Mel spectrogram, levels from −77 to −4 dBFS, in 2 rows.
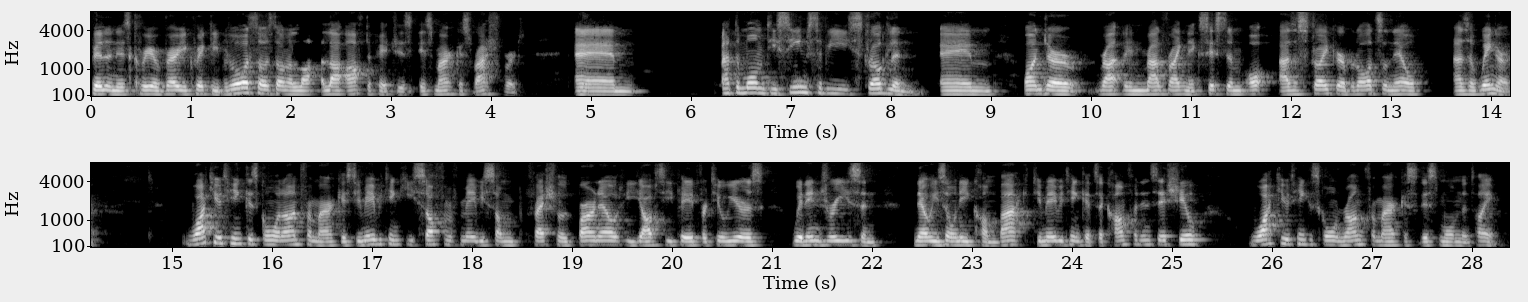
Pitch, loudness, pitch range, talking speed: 140 Hz, -21 LUFS, 130-150 Hz, 210 wpm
